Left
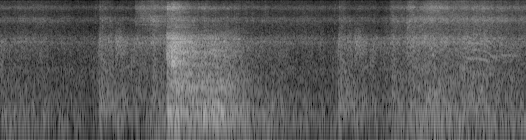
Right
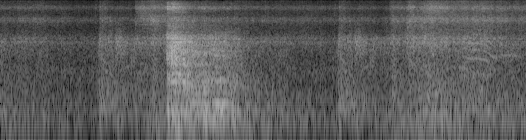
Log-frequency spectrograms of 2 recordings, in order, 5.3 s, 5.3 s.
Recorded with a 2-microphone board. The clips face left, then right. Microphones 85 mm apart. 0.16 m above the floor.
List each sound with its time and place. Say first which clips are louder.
1.6 s a drawer: right 1 dB; 5° left (ahead or behind), 0.7 m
